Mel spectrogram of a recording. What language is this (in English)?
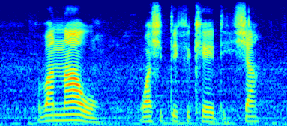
Tsonga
